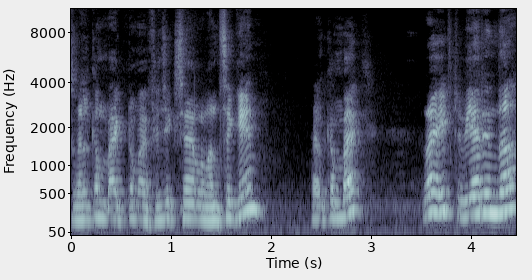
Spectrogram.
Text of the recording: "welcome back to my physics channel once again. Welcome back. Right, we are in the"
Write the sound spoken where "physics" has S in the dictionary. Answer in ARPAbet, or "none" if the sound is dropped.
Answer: none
